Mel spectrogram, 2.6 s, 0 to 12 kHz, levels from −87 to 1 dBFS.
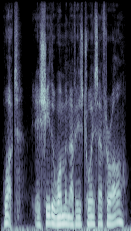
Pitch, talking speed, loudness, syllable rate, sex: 105 Hz, 205 wpm, -15 LUFS, 5.5 syllables/s, male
